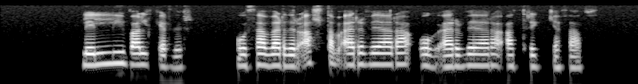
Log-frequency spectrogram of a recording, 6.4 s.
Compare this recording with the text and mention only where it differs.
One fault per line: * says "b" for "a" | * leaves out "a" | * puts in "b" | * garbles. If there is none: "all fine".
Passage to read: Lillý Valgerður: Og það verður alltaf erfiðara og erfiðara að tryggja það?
all fine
